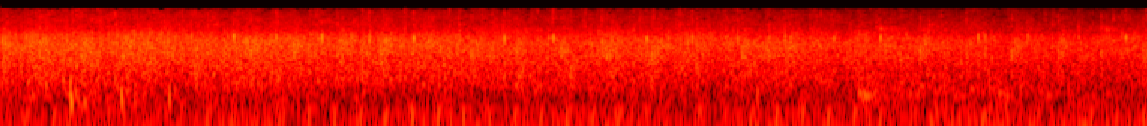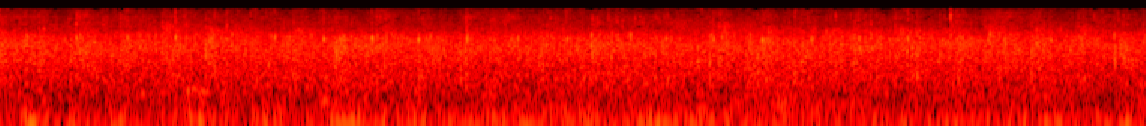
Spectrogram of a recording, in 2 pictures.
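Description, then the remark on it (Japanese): Sustained applause from a large audience after a trumpet performance, a dense, steady patter of many hands clapping at an even loudness from start to finish with no voices standing out. “大きな拍手をお願いします。”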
